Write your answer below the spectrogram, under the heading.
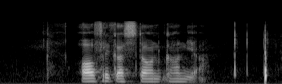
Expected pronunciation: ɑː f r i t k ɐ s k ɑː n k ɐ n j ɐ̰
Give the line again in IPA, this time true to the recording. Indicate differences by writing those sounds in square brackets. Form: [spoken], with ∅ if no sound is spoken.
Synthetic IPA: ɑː f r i [∅] k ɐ s [t] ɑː n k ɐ n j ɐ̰

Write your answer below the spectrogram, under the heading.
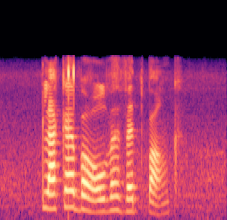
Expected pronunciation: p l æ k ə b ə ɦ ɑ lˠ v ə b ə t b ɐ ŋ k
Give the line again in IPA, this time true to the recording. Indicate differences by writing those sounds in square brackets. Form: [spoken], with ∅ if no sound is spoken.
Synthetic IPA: p l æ k ə b ə ɦ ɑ lˠ v ə [v] ə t b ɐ ŋ k

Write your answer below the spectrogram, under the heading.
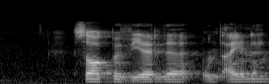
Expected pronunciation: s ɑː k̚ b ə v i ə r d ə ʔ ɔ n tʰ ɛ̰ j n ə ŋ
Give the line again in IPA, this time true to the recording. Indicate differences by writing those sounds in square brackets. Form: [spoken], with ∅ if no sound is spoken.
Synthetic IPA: s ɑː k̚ b ə v i ə r d ə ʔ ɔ n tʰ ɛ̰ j n ə ŋ

